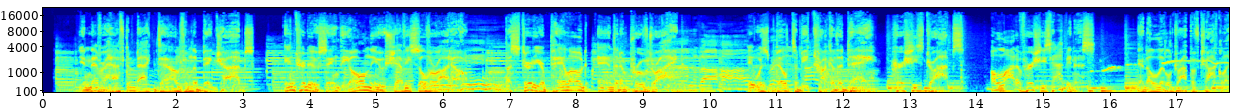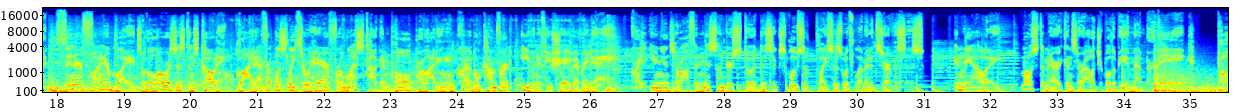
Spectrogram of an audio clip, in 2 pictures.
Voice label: commercial male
